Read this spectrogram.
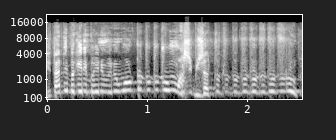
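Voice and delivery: high, fast mimic of a girl briskly explaining to police; high-pitched playful imitation of nonstop talking; mock rapid chatter. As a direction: rattle it off like a busy daughter. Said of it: "masih dia ngomong sama polisi".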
